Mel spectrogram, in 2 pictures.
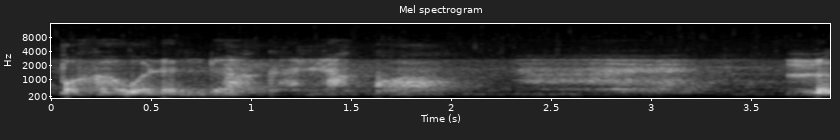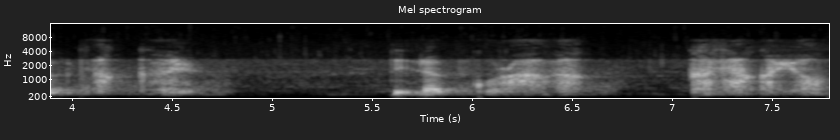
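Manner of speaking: weak, fading whisper; last breaths, words barely voiced; dying whisper. Dying father forgiving his son, faint whisper.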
